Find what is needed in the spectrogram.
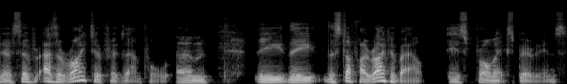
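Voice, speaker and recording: With a British accent and a dark, mellow tone, a man speaks at a moderate pace over a quiet background. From UK. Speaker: meditation teacher and author. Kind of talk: interview conversation.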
